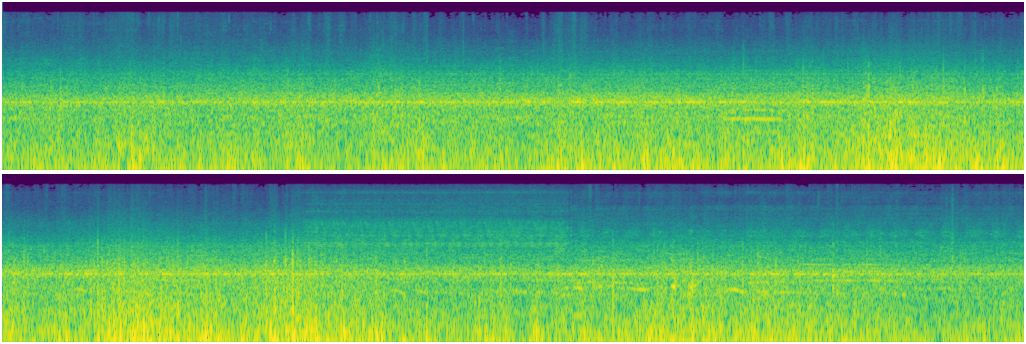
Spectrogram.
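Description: Wind buffeting the microphone over steady tyre and road rumble as a road bike rolls along at speed, with a faint steady high tone throughout.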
